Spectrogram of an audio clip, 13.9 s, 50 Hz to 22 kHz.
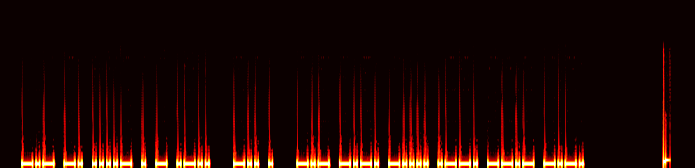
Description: Morse code, heard as a keyed tone, about 17 wpm, 700 Hz. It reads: KN4ETL DE KC6PQC
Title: USA Callsign DE Callsign 17wpm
